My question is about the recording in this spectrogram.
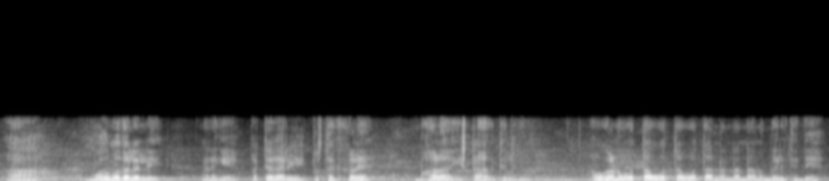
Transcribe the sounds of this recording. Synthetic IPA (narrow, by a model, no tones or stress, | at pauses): aːmɔd̪ɐmɔd̪ɐlɐlːi | nɐnɐɡe̞pɐt̪jɐd̪aːɾipust̪ɐkɐɡɐɭe | bɐɦɐɭɐiʂʈɐaːɡut̪ːid̪ɾuɐʋɐɡɐnuʋot̪ːaʋot̪ːaot̪ːanɐnːɐnːaːnubɐɾit̪id̪ːe̞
